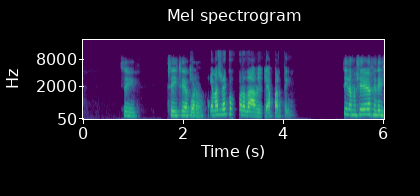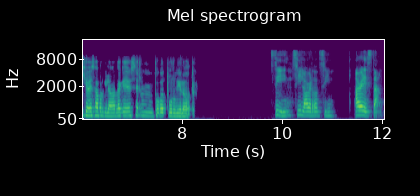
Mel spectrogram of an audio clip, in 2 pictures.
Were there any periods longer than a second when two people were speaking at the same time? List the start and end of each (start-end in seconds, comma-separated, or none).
none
